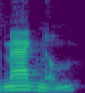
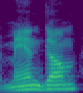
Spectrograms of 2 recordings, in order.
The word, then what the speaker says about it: Mangum: This, black prostitute completely fabricated a rape story, and her name is Magnum, no joke, or Crystal Magnum, or like a Magnum condom. How do you pronounce that? Mangum.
